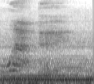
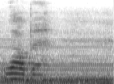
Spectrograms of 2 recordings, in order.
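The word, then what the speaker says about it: Łapy: Station Łaby. Łaby. So now approaching Łaby station, which is spelled W-A-L-P-Y. You may be thinking, it's not called Łaby, but it's the secret. It actually kind of is.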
